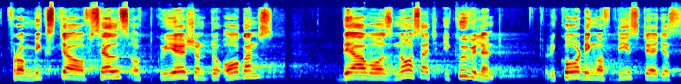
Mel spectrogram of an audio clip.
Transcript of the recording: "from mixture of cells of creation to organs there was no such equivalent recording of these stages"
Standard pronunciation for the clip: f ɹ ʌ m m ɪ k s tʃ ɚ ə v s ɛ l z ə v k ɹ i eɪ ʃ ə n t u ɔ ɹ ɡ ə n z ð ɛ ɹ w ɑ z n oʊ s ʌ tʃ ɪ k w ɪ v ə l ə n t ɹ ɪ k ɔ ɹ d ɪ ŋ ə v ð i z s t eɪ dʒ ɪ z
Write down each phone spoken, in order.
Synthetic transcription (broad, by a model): f ɹ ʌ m m ɪ k s tʃ ɚ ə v s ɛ l s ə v k ɹ i eɪ ʃ ə n t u ɔ ɹ ɡ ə n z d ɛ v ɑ z n oʊ s ʌ tʃ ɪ k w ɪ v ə l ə n t ɹ ɪ k ɔ ɹ d ɪ ŋ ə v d i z s t eɪ dʒ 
